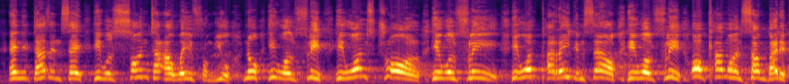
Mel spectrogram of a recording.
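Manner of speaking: high, loud, insistent sermon shouting; fired-up preacher driving the point home; full-force preaching. Real, not acted.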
